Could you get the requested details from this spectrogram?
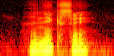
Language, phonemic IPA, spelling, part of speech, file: French, /ɛk.sɛ/, excès, noun, Fr-excès.ogg
- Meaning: excess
